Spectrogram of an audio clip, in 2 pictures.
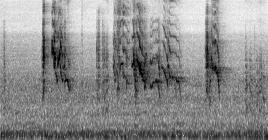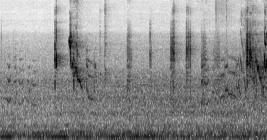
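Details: Several budgerigars making happy sounds: a busy overlapping stream of scratchy chirps and short squawks, some rising and falling quickly, over a steady low background hum.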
